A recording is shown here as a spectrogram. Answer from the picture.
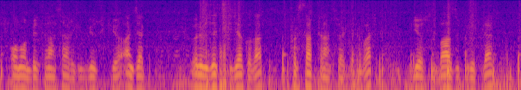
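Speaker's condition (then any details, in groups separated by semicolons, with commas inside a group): No condition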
